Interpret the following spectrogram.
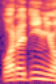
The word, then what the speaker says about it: Guadagnino: Colette Guadagnino off the bottom.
